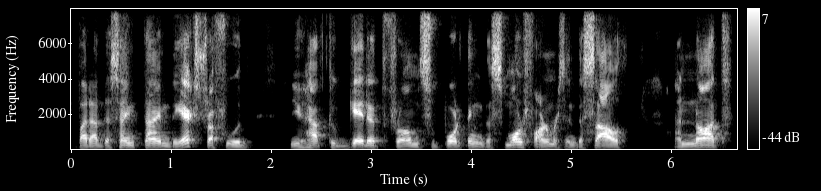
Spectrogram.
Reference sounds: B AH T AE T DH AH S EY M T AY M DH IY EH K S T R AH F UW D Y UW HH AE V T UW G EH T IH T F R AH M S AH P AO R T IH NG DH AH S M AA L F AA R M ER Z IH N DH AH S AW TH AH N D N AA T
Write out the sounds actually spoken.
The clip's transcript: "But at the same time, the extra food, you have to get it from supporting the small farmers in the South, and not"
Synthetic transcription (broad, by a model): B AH T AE T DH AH S EY M T AY M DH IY EH K S T R AH F UW D Y UW HH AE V T UW G EH T IH T F R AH M S AH P AO R T IH NG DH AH S M AA L F AA R M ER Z IH N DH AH S AW TH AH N N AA T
